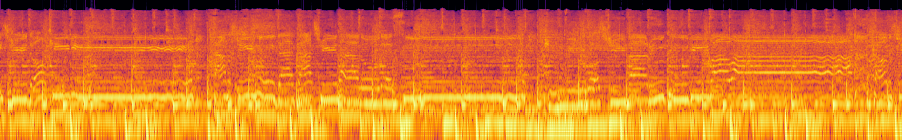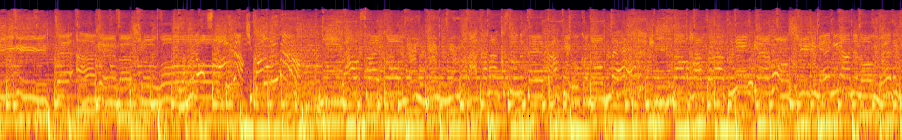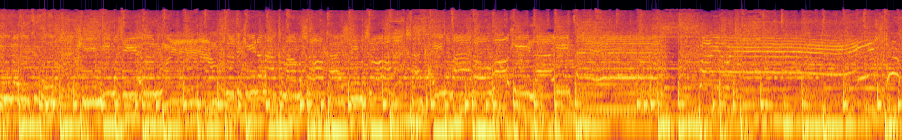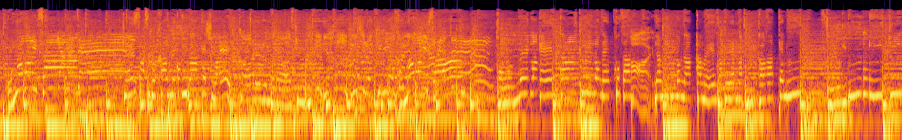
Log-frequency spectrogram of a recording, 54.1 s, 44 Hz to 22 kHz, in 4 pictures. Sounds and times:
Music: 0:00.0 - 0:54.1
Speech: 0:15.9 - 0:18.1, 0:39.4 - 0:48.6.

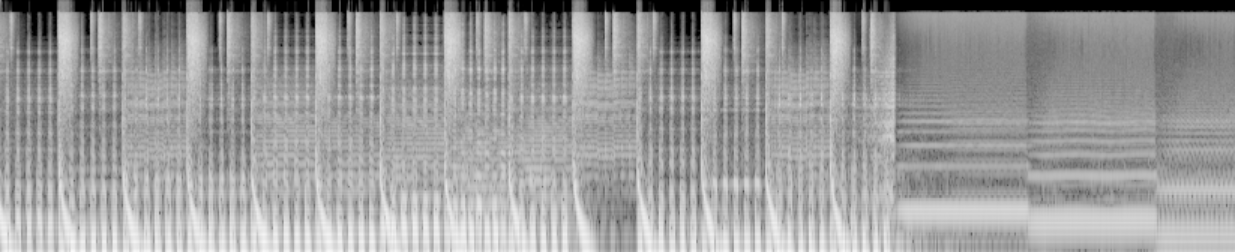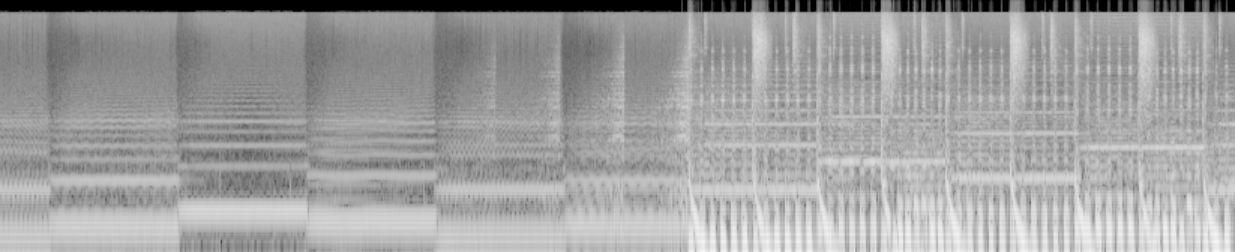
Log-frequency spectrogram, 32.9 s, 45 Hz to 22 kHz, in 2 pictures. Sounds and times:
Dubstep: 0:00.0 - 0:32.9.

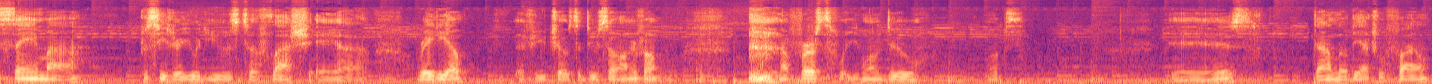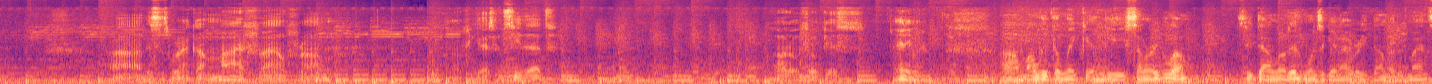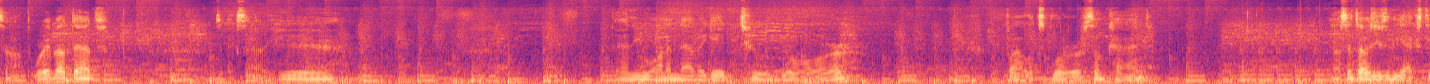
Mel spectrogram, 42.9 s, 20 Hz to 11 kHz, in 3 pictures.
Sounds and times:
Speech: 0:00.0 - 0:00.8, 0:01.4 - 0:06.7, 0:07.5 - 0:09.2, 0:09.9 - 0:10.3, 0:11.6 - 0:14.3, 0:15.4 - 0:17.7, 0:18.8 - 0:19.9, 0:22.0 - 0:23.7, 0:24.3 - 0:29.8, 0:30.8 - 0:32.2, 0:34.8 - 0:37.3, 0:38.6 - 0:40.2, 0:41.9 - 0:42.9
Music: 0:00.0 - 0:42.9.

